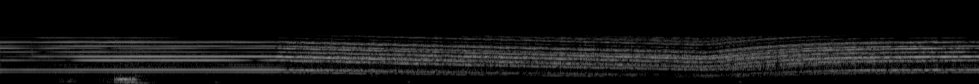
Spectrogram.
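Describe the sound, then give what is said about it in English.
A loud, continuous alarm siren sound effect, used on a program as its "fruit bat alarm", wails for about ten seconds, its layered harmonic tone holding steady before sagging in pitch and climbing back up near the end, with no voices. “That's the fruit bat alarm.”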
